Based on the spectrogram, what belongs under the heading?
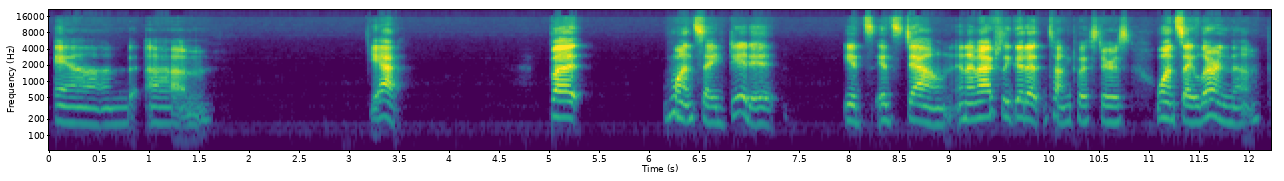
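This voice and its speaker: A woman's voice: fairly low pitch, steady tone, slow, long pauses, pushed and bright. A woman hosting a casual livestream who laughs often, chats with viewers and tries tongue twisters. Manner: giggly, chatty, reads chat and tries tongue twisters. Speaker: livestream host. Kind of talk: casual livestream chat with singing.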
